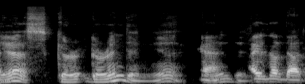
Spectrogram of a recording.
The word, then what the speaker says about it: Garindan: Is that how you pronounce that? Garindan? Yes, Garindan.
